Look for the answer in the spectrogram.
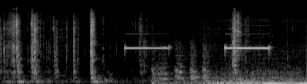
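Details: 2011 Honda Civic that cranked but would not start, with the immobilizer light blinking. After a decor ring glued on the ignition cylinder was removed, a couple of chimes sound and the engine catches immediately and settles into a steady, even idle.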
